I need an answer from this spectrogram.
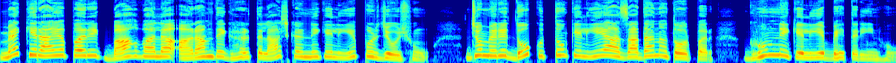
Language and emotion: Urdu, happy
